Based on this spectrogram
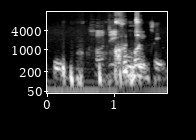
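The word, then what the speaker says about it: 거짓이: খোজি। কেন খোজি হইছে? এই যে দ্বিগুতের পরে ইয়ং আর ই আসছে, এজন্য দ্বিগুতের উচ্চারণটা জ হবে, খোজি।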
